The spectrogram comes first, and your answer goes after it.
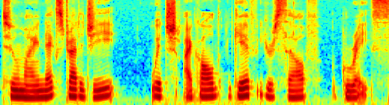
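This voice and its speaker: In a very clean recording with a silent background, a woman with a French Canadian accent talks at a fairly low pitch. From Quebec. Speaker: podcast host, employee engagement consultant. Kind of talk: solo self-help monologue.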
